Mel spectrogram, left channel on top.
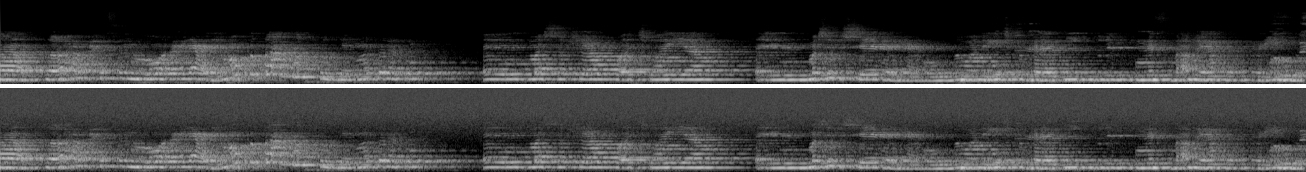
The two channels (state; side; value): noise; right; hiss, 9 dB below the sound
